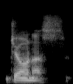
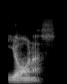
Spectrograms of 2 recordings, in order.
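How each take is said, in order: First: The name is said with an American pronunciation. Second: The name is said with a Finnish pronunciation. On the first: "as some Americans say" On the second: "in Finland it's pronounced"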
